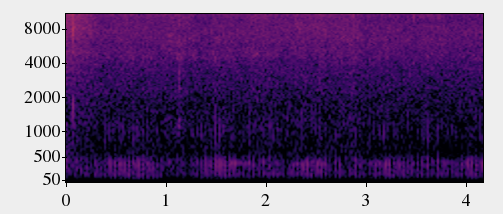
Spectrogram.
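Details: Chloe, a pet cat, purring right against her owner's face after a night asleep on their back, kissing, pawing and licking; a steady low rumbling purr swelling and easing in slow breaths, close and continuous.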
